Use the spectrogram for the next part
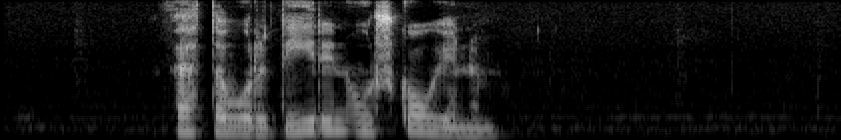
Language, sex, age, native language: Icelandic, female, 30-39, Icelandic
